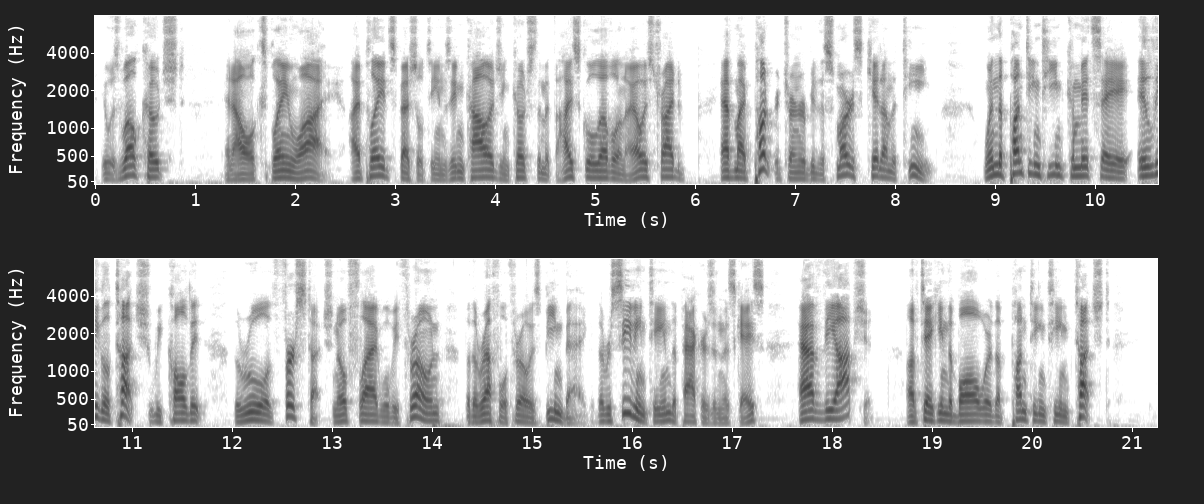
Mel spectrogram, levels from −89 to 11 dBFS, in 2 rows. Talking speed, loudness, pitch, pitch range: 245 wpm, -25 LUFS, 120 Hz, 105-135 Hz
